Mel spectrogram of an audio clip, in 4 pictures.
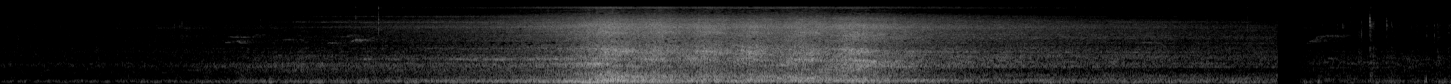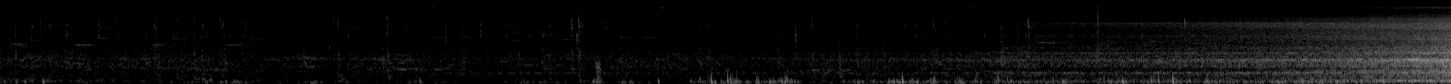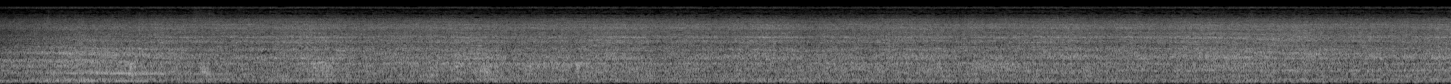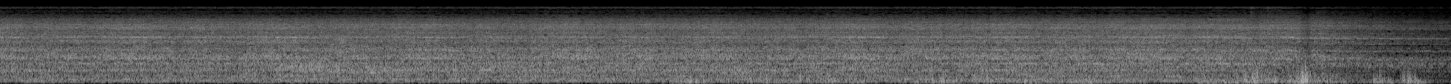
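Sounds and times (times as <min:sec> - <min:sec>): freight wagons rushing over rails: 0:24.0 - 0:58.0.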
